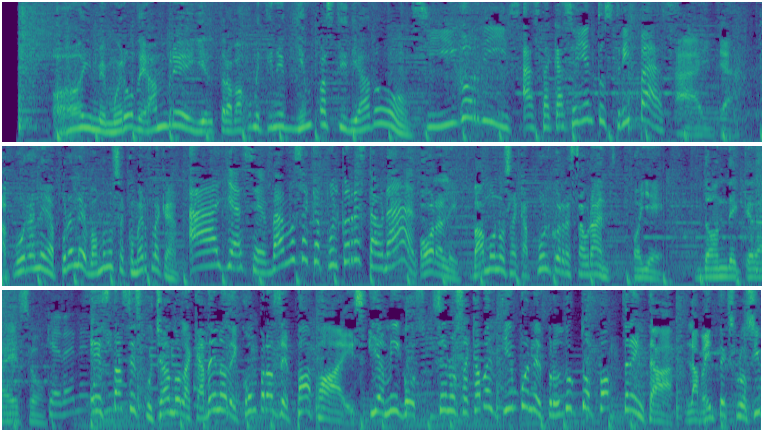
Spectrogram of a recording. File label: Spanish males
